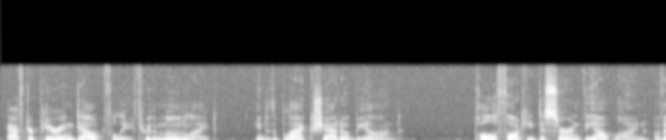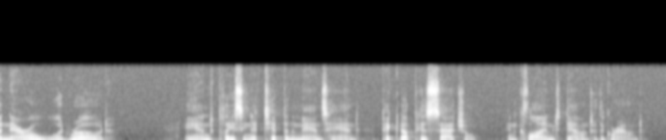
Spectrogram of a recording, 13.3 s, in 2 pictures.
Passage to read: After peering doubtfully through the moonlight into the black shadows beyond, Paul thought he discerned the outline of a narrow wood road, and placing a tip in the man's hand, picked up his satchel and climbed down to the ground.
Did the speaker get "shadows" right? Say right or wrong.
wrong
